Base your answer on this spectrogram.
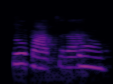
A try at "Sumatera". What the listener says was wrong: Sumatera. Bukan. Sementara. Jangan Sumatera dilogatkan ke Mandarin. Sumatera bukan. Sementara. Ya, jangan di Mandarin-Mandarinkan ya. Beda.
